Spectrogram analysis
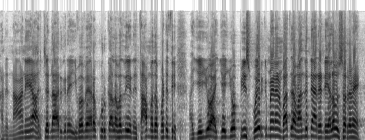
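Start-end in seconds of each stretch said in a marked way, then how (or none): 0.0-5.5 low, quiet worried grumble; fretting pastor. Retold or imitated. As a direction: mutter anxiously about the delay. Pastor grumbles about being delayed.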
